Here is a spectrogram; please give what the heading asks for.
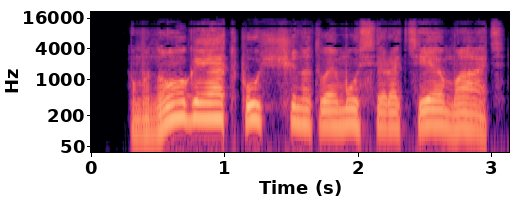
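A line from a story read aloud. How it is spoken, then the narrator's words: Gentle. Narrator (Russian): ласково сказал иерей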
